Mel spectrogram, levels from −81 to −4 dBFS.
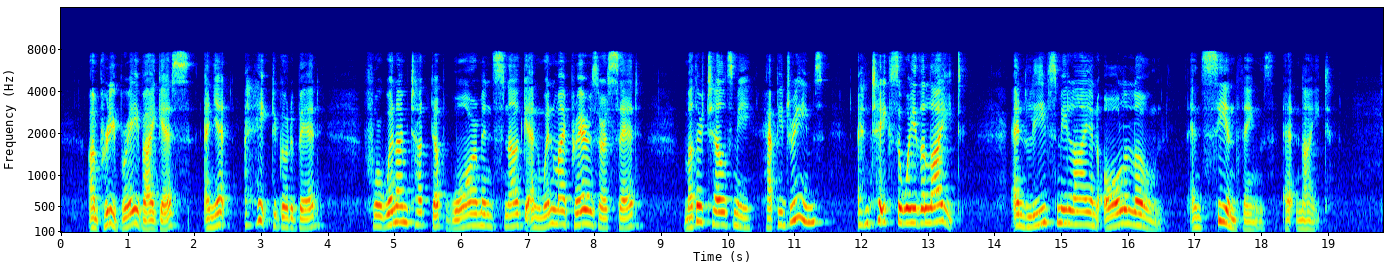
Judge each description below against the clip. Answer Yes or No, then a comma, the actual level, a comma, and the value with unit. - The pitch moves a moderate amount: No, wide, 5.9 semitones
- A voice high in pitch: Yes, high, 200 Hz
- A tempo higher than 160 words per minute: No, slow, 135 wpm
